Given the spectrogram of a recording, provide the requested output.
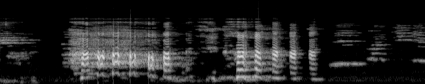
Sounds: Laughter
